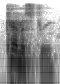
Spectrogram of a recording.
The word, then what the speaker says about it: chemistry: this word chemistry uh CH has different pronunciations so in this situation it's pronounced as K chemistry okay sorry chemistry so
